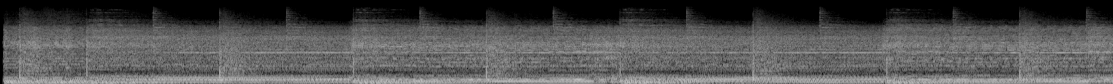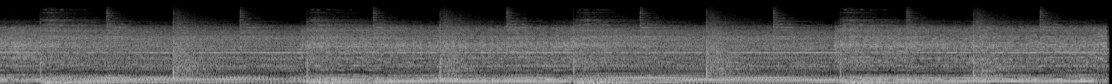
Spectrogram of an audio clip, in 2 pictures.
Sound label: metal riff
